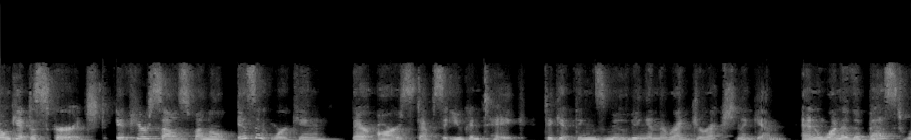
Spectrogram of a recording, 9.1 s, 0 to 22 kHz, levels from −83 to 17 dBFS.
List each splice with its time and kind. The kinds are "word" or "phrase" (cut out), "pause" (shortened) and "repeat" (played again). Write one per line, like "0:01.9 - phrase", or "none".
none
